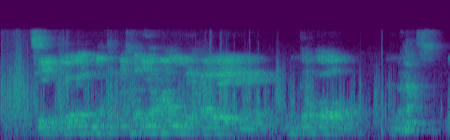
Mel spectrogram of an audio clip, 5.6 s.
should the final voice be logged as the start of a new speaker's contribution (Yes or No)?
No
